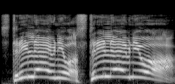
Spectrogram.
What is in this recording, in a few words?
battlecry tank, russian; Gambler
